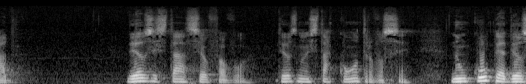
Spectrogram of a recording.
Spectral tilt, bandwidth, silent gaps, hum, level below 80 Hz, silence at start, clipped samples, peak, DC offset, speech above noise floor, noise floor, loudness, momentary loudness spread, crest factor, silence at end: -6 dB/octave; 16.5 kHz; none; none; -44 dBFS; 0 s; under 0.1%; 0 dBFS; under 0.1%; 34 dB; -50 dBFS; -17 LUFS; 15 LU; 18 dB; 0 s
